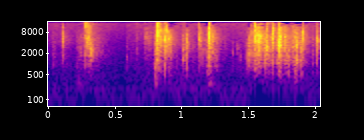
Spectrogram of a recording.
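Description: A clear plastic bag crinkling as it is handled, in several short bursts with the longest near the end.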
